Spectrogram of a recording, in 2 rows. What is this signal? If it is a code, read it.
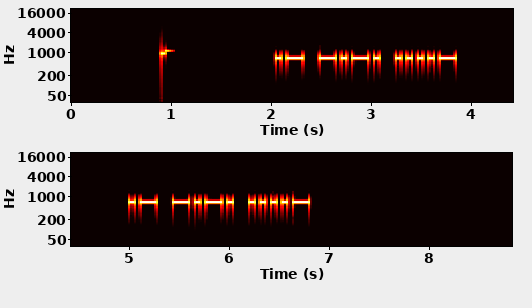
Morse code, heard as a keyed tone, about 22 wpm, 700 Hz. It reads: AC4 AC4
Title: USA Call Sign Prefixes - Repeated 2x - 22wpm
